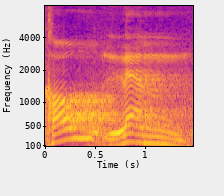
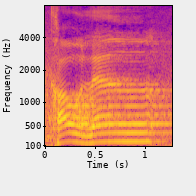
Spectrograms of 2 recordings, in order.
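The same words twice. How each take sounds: First: The final n sound is pronounced clearly. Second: The final n sound is blurred, not clear. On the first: The speaker calls it right. "We pronounce qawlan" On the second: The speaker calls it wrong. "We don't say qawlan. It is wrong"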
